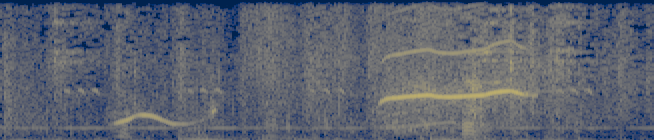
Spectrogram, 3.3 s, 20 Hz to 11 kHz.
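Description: A horse in the Red Dead Redemption 2 video game whinnies twice, a rising-falling neigh followed by a longer, louder one, with hoof clip-clops and game ambience beneath.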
